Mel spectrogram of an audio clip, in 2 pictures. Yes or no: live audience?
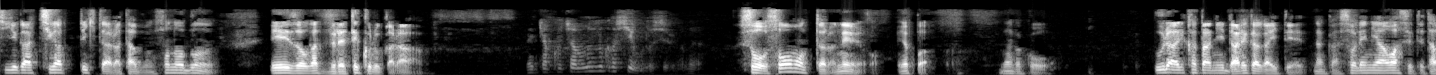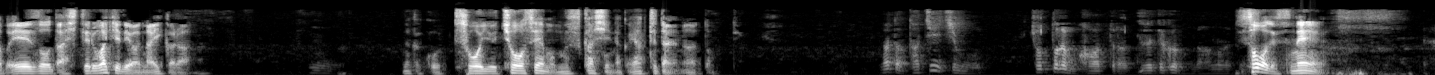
no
